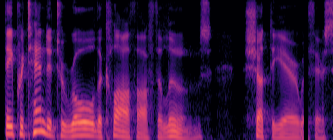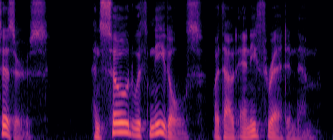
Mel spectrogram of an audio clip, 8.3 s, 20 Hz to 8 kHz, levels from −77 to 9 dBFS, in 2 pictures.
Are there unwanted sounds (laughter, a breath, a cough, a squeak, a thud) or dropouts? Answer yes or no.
yes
